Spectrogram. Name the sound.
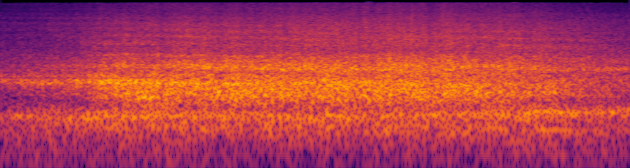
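train travelling on rails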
